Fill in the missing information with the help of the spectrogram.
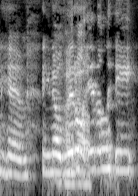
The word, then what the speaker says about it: Italy: It's not Italy, it's Italy.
